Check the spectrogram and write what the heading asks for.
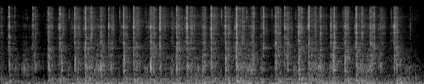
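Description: Cucumber slid rapidly back and forth across the Titan Peeler's dual blade, locked on its mini mandolin slicing board, making a fast run of sharp slicing clicks, several a second, as thin slices come off.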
